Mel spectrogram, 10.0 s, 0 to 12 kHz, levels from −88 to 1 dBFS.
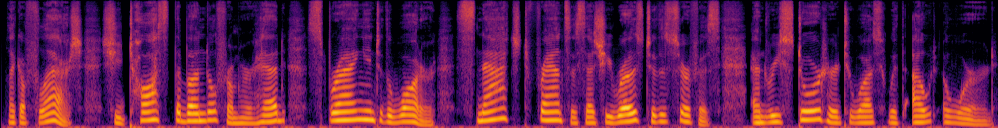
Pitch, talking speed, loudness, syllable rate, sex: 175 Hz, 180 wpm, -19 LUFS, 4.6 syllables/s, female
